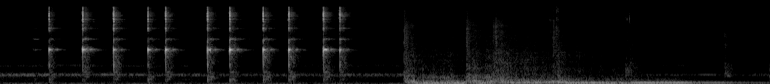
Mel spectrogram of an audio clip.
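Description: Something pecks again and again at the same spot on a pane of glass: a rapid, even run of sharp, bright taps, then a sudden low, broad rumbling noise that lasts to the end.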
